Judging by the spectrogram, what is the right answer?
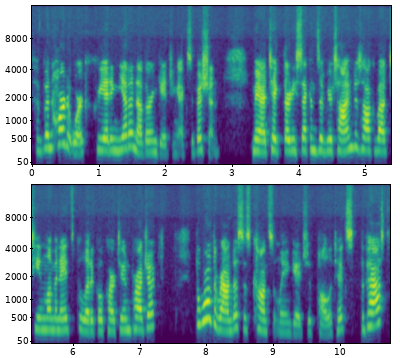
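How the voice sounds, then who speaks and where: A young woman announces an old-time style radio show from a script. Her voice sits on the high side and the sound is very dry, without room echo.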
